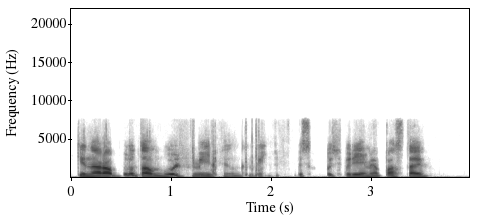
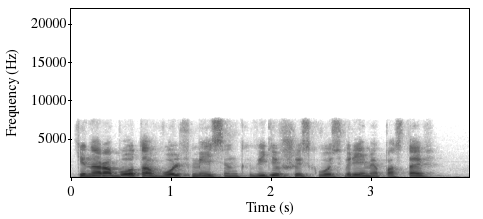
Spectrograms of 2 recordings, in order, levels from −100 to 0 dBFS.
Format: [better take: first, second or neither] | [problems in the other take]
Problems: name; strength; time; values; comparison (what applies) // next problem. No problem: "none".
second | noise reduction (neural diffusion model UNIVERSE++)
